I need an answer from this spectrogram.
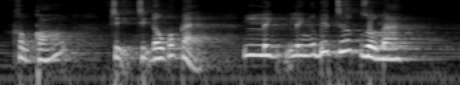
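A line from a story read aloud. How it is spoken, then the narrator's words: Pale stammering. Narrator (Vietnamese): Tâm mím môi mặt tái mét, lắp bắp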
